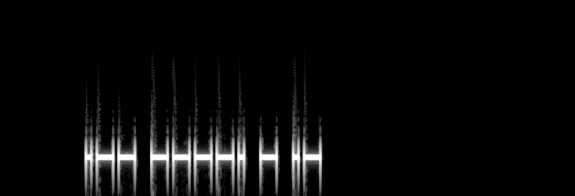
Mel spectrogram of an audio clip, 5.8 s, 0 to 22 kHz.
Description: Morse code, heard as a keyed tone, about 22 wpm, 700 Hz. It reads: W9TA
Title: USA Call Signs - 4 Characters - Repeated 3x - 22wpm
